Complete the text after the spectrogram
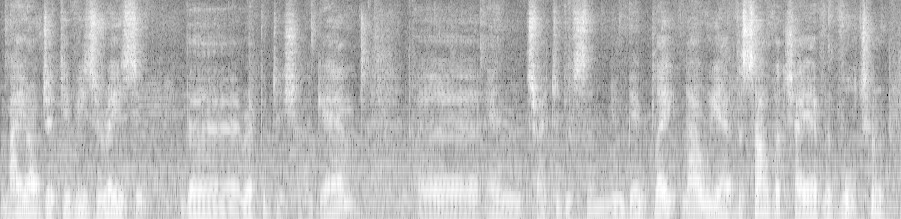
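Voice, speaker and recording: A man talks at a moderate pace. Noticeable background noise and audible room echo surround him. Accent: Portuguese. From Portugal. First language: Portuguese. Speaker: gaming youtuber. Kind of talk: gameplay tutorial. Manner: halting, many fillers.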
